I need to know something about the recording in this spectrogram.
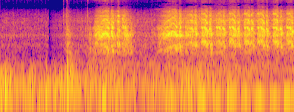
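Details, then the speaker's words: Motorcycle won't start from the button; starter solenoid bypassed with a screwdriver: bursts of fast whirring cranking with high metallic whine, stopping and restarting, no firing. Turning over when bypassed indicates a bad starter solenoid; fuel also leaking. "if it starts like this like tries to turn over that means that this starter solenoid is bad"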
